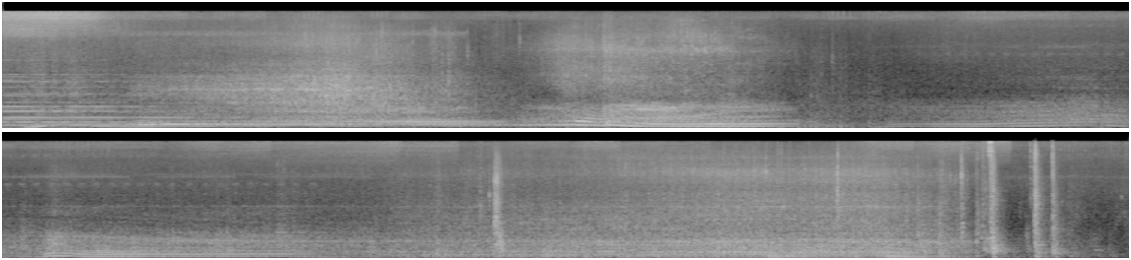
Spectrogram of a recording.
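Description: Old pickup truck engine running as the truck approaches, its pitch sliding up and down with the throttle, then easing off. A few sharp clicks or knocks come near the end.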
